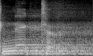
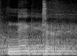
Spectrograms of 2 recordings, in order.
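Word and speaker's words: nectar: इनका प्रोनाउंसिएशन है नेक्टर। मैं फोनेटिक में बताऊंगा नेक्टर। अब आप कहोगे मैंने इसमें र क्यों नहीं बोला? र बोल सकते हैं पर नहीं बोलना चाहिए। र में से स्वर अ निकालें, उसे बोलें नेक्टर।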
